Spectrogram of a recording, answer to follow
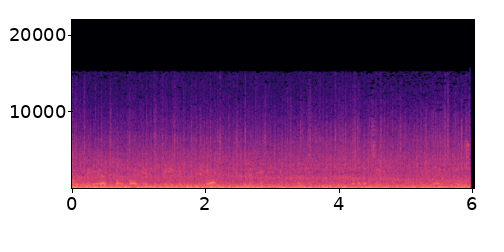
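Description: Automatic car wash heard from inside the car: water spray pelting the windshield and glass, over a steady low hum from the running wash machinery.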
